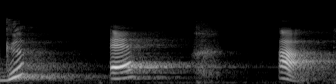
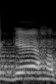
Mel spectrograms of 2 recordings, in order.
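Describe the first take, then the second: First: "G, E, A" as separate sounds, hard G, breathy R before A. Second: Said in the usual way. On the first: Shown as a demonstration. Teacher splitting guerra into phonemes, sounded out one by one. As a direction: sound out "G, E, A" with long pauses, G hard. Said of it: "na palavra guerra, por exemplo, mesma coisa". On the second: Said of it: "na palavra guerra".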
